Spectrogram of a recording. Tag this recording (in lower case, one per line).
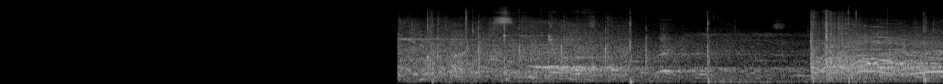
speech
basketball bounce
